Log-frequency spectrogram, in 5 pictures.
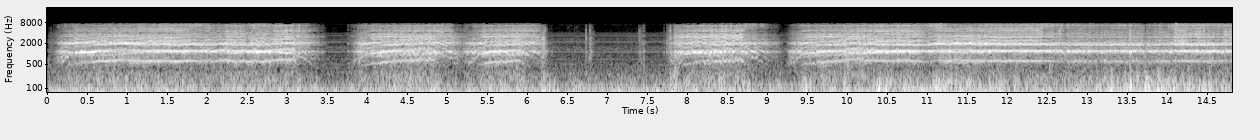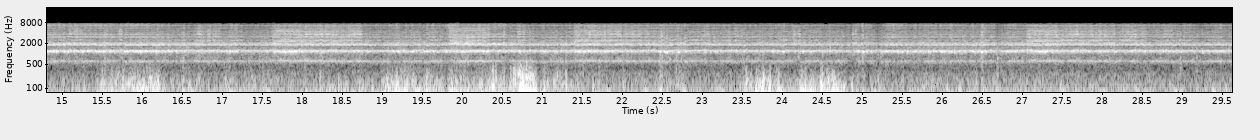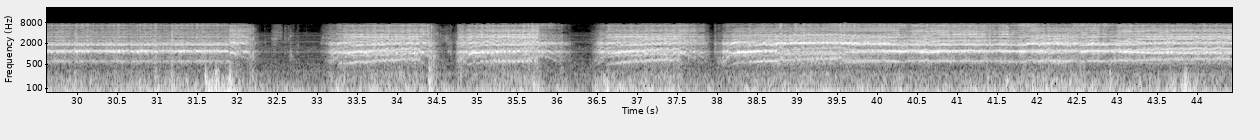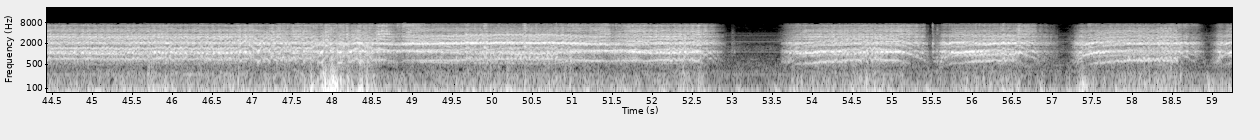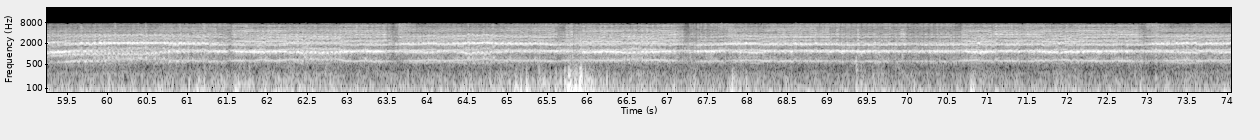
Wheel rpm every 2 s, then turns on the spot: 130, 100, 90, 20, 90, 160, 160, 160, 160, 160, 160, 160, 160, 160, 160, 140, 70, 90, 80, 140, 160, 160, 160, 160, 160, 160, 70, 120, 90, 110, 160, 160, 160, 160, 160, 160, 160.
none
